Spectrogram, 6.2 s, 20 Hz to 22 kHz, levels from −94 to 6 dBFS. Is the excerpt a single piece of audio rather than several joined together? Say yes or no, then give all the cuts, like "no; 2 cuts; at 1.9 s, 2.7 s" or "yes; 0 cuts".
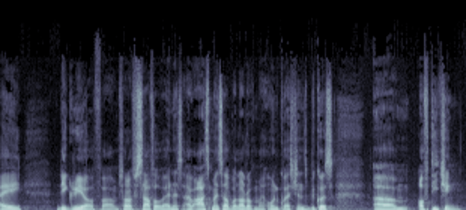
yes; 0 cuts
